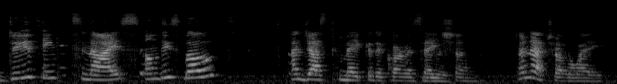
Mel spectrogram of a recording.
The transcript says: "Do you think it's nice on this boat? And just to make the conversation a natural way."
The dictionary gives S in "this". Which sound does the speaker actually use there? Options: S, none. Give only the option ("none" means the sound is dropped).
S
